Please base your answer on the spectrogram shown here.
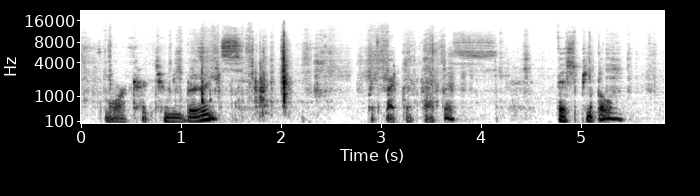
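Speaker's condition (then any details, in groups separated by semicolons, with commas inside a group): No condition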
